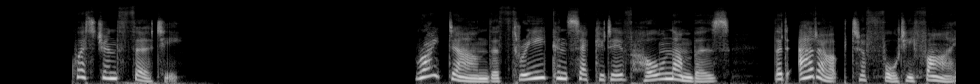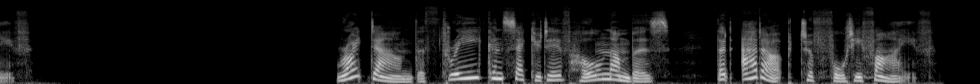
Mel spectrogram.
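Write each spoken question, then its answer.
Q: Write down the three consecutive whole numbers that add up to 45.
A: 14, 15, 16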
